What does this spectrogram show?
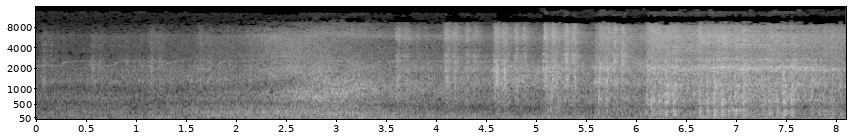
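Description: ScotRail Class 158 diesel multiple unit approaching and passing close by, its diesel engine growing steadily louder. In the second half its wheels click quickly over the rail joints as the carriages go past.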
